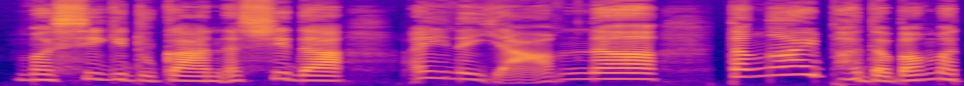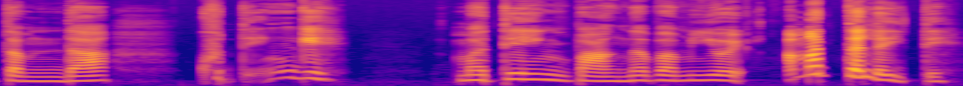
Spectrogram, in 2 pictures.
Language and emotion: Manipuri, disgusted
